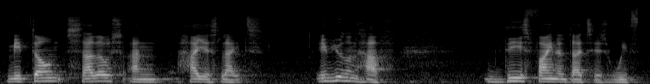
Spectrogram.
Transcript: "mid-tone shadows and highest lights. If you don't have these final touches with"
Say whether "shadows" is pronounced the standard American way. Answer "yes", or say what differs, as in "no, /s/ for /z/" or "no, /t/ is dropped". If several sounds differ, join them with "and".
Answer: no, /s/ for /ʃ/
